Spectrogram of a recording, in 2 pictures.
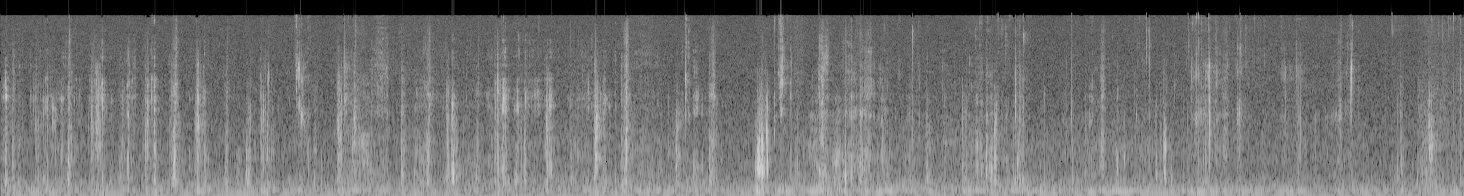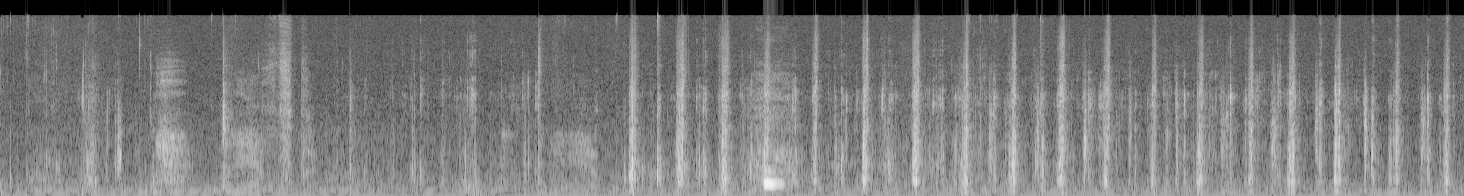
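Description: Close-up chewing and biting of sauce-coated yangnyeom fried chicken, a steady run of small mouth clicks that gets quicker and denser over the last eight seconds.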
